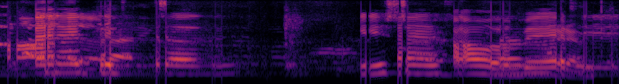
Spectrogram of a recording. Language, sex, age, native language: Icelandic, female, 11, Icelandic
